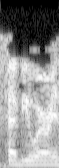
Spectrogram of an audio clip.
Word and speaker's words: February: So all the years I've been saying February, that's not correct. – February. – You actually have to put the R in there.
